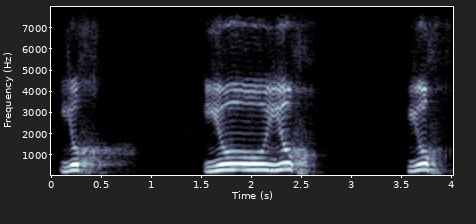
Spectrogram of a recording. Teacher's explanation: Pangkal lidahnya naik dan jadi tebal. Makanya lidah pangkal lidahnya naik, maka dia bergesekan dengan tenggorokan. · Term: huruf Kho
